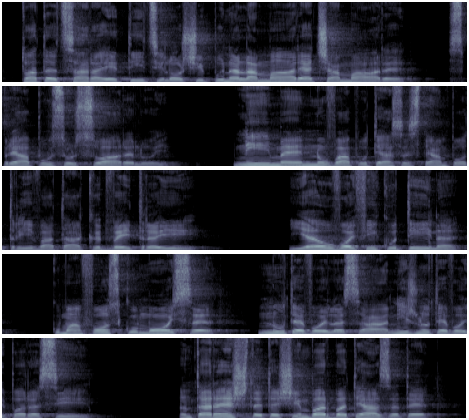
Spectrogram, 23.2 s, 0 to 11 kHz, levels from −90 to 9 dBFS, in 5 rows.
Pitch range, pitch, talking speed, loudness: 150-180 Hz, 165 Hz, 115 wpm, -34 LUFS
